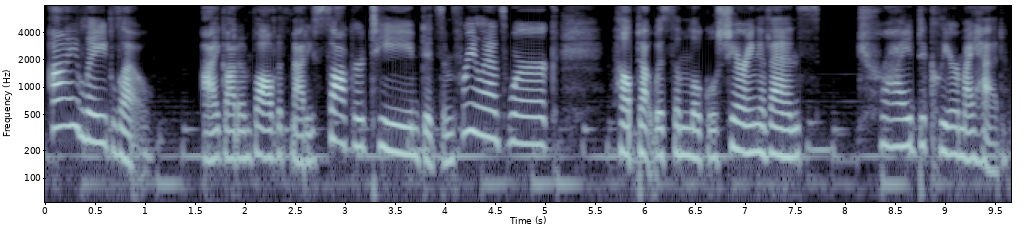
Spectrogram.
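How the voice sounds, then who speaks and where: A woman's voice: on the low side, animated, unhurried, fairly bright tone. A woman playing an earnest, dry-humoured investigator who co-hosts a podcast, narrating in a plain-spoken, conversational way. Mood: reflective. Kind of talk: conversational scripted audio drama narration. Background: background music.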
